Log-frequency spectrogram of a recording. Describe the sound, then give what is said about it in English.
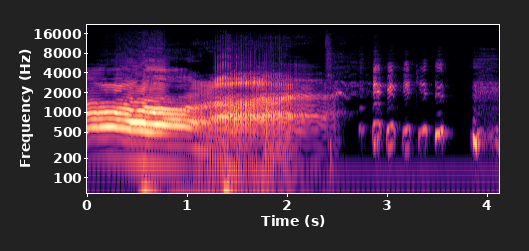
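A man groans in a long, drawn-out vocal moan, followed by several short, breathy bursts like chuckles. “I love hearing him groan.”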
